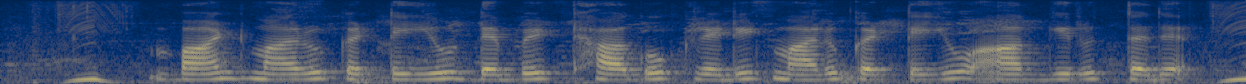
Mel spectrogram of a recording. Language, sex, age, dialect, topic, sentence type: Kannada, female, 18-24, Mysore Kannada, banking, statement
